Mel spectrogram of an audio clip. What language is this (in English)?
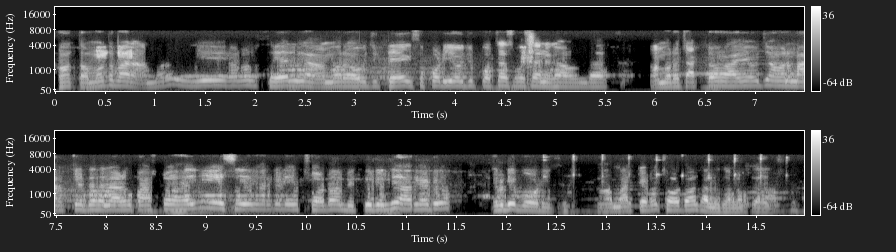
Odia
